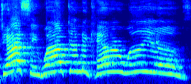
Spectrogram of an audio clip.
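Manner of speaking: Dallas-sounding accent. Showing Jesse, a guest from Denton, Texas, that you can do an accent, in a put-on Dallas accent. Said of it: "I can do an accent in Dallas too".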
